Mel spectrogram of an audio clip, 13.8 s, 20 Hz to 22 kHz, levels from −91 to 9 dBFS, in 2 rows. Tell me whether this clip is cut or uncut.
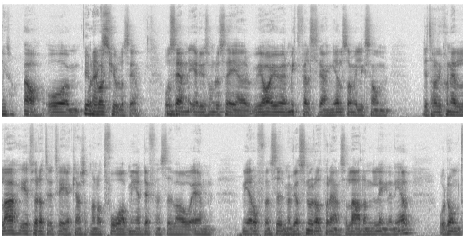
uncut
